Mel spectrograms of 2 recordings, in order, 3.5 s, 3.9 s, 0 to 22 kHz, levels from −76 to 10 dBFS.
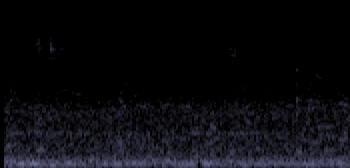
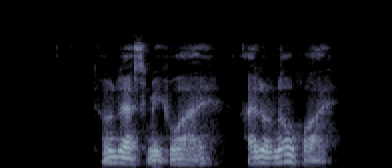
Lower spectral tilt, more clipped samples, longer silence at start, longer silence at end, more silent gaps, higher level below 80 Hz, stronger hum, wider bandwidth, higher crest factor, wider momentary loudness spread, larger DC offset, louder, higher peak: first, -7 dB/octave vs -4.5 dB/octave; neither; second, 0.05 s vs 1 s; second, 0 s vs 0.6 s; neither; first, -54 dBFS vs -68 dBFS; neither; first, 11.5 kHz vs 9 kHz; second, 14 dB vs 22 dB; second, 4 LU vs 12 LU; neither; second, -47 LUFS vs -26 LUFS; second, -32 dBFS vs -6 dBFS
